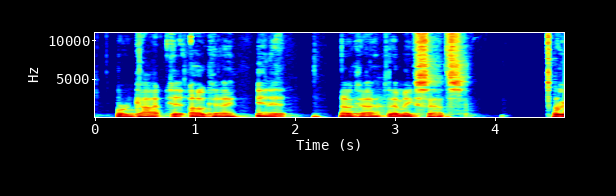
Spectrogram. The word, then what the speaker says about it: init: You say it like init or got it. Okay, init.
